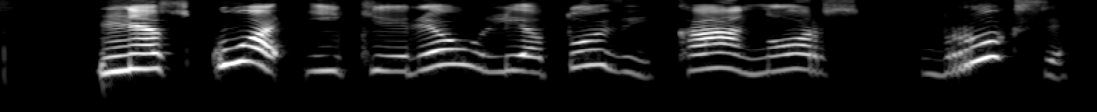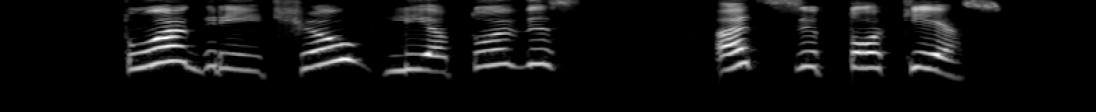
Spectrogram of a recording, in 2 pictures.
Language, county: Lithuanian, Vilnius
